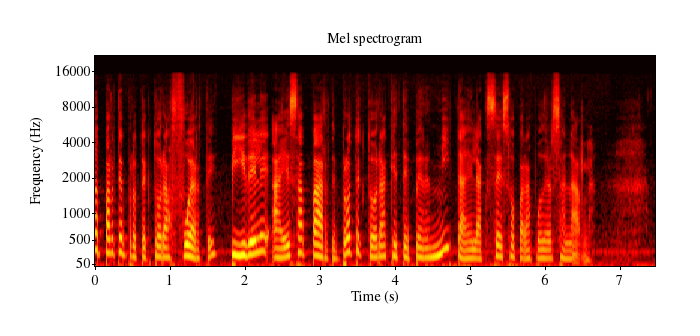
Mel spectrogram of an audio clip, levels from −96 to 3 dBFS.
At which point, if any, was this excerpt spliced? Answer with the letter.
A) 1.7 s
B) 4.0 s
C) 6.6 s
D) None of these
A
